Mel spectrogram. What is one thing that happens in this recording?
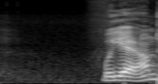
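A young man speaks loudly and suddenly, very close by.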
